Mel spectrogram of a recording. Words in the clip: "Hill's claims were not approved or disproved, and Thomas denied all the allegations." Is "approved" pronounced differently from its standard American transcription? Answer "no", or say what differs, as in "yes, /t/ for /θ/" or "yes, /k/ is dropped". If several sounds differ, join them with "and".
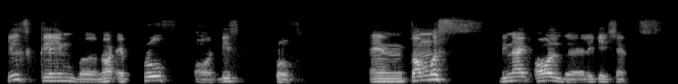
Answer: yes, /d/ is dropped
